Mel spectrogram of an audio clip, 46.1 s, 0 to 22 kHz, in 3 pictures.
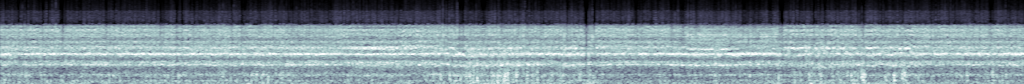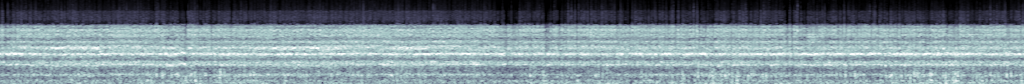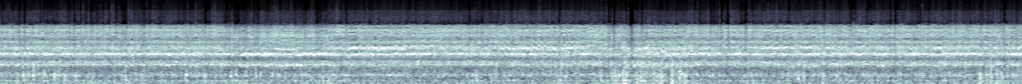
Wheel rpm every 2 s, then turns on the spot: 230, 230, 230, 220, 240, 220, 220, 230, 220, 230, 230, 230, 230, 240, 230, 240, 230, 220, 220, 210, 220, 230, 240.
none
